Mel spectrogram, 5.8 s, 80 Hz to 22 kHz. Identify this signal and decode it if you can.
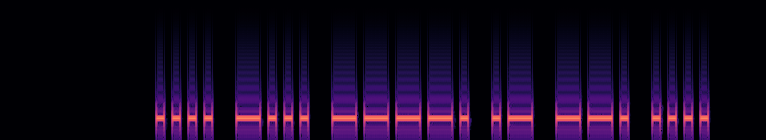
Morse code, heard as a keyed tone, about 20 wpm, 700 Hz. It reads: HB9AGH
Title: 2023 SOTA Chaser Call Signs - 20wpm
